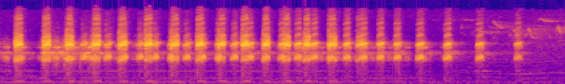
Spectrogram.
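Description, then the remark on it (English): A tree frog croaks in a fast, steady series of about two dozen loud, bright pulses, slowing and thinning out near the end with no talking. “And as a tree frog will tell you, there's no place like home in a tree, especially when your toes are like suction cups, so you stick to the bark and leaves.”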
